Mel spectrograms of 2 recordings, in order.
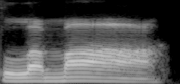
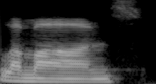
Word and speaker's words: Le Mans: Line together I believe Chris is saying it's pronounced Lamar not Le Mans uh I guess they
